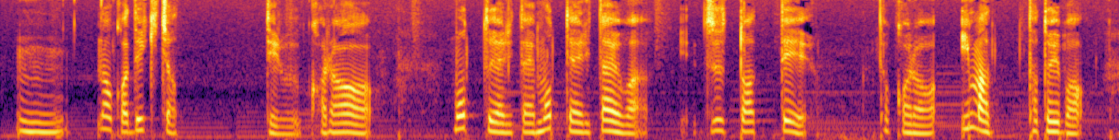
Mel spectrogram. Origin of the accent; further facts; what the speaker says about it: Fukuoka, Japan; moved away; もともともともと福岡出身だから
